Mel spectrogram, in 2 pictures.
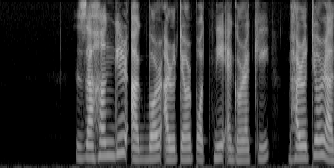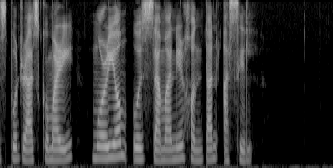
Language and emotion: Assamese, neutral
